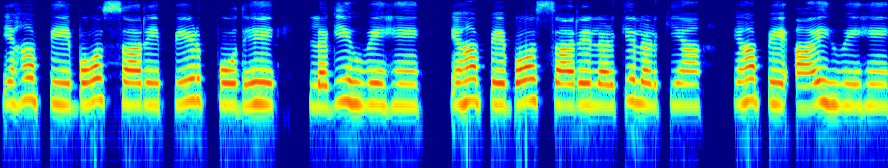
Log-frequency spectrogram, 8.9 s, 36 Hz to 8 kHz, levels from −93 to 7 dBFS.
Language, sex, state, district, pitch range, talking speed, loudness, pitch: Hindi, female, Bihar, Saran, 270-295 Hz, 130 wpm, -16 LUFS, 280 Hz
